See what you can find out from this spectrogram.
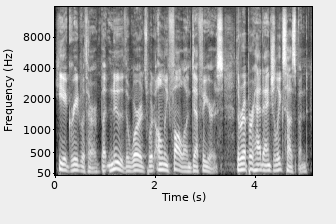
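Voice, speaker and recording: A man reading a scripted audiobook as narrator, telling the story in a dramatic, measured way. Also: on the low side, darkish tone, no room sound, clean studio sound.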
